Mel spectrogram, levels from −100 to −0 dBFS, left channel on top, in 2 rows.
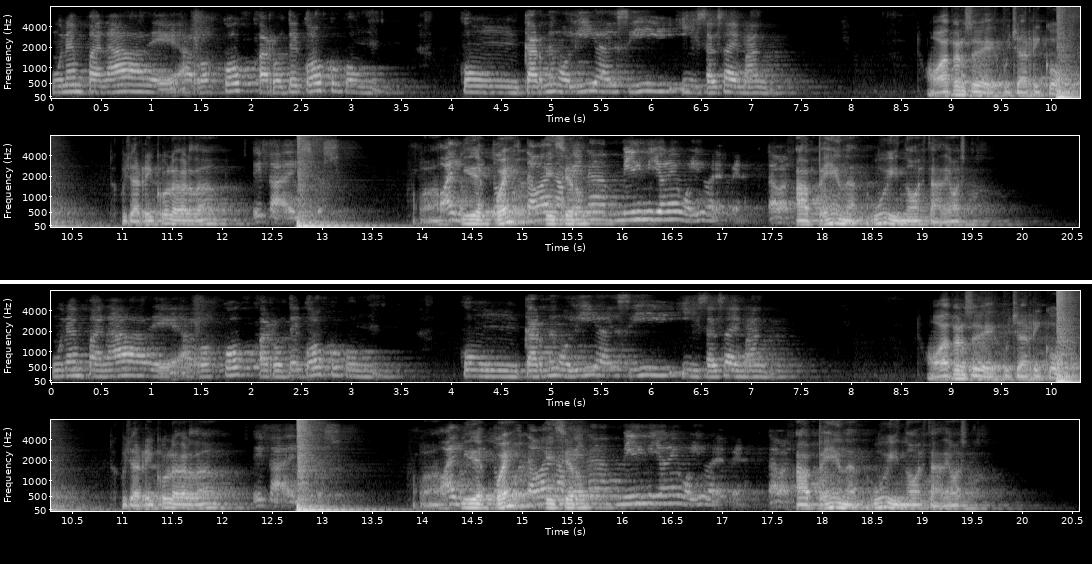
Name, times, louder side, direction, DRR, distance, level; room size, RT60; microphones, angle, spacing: voice 1, 0.0-3.3 4.1-7.3 12.3-13.2 14.1-17.7, left 2 dB, 80° left, 5 dB, 2.5 m, -35 dB
voice 2, 8.8-10.2 11.0-12.0 14.0-14.9 15.2-15.6 17.7-19.4, equal, 15° left, 5 dB, 2.0 m, -27 dB
sound 1, 10.0-10.7 12.7-13.7, right 1 dB, 35° right, 1.4 m, -28 dB
28.0 x 22.0 x 8.6 m, 0.94 s
head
